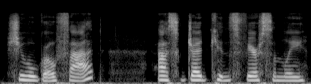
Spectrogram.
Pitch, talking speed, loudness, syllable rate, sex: 190 Hz, 135 wpm, -17 LUFS, 4.9 syllables/s, female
